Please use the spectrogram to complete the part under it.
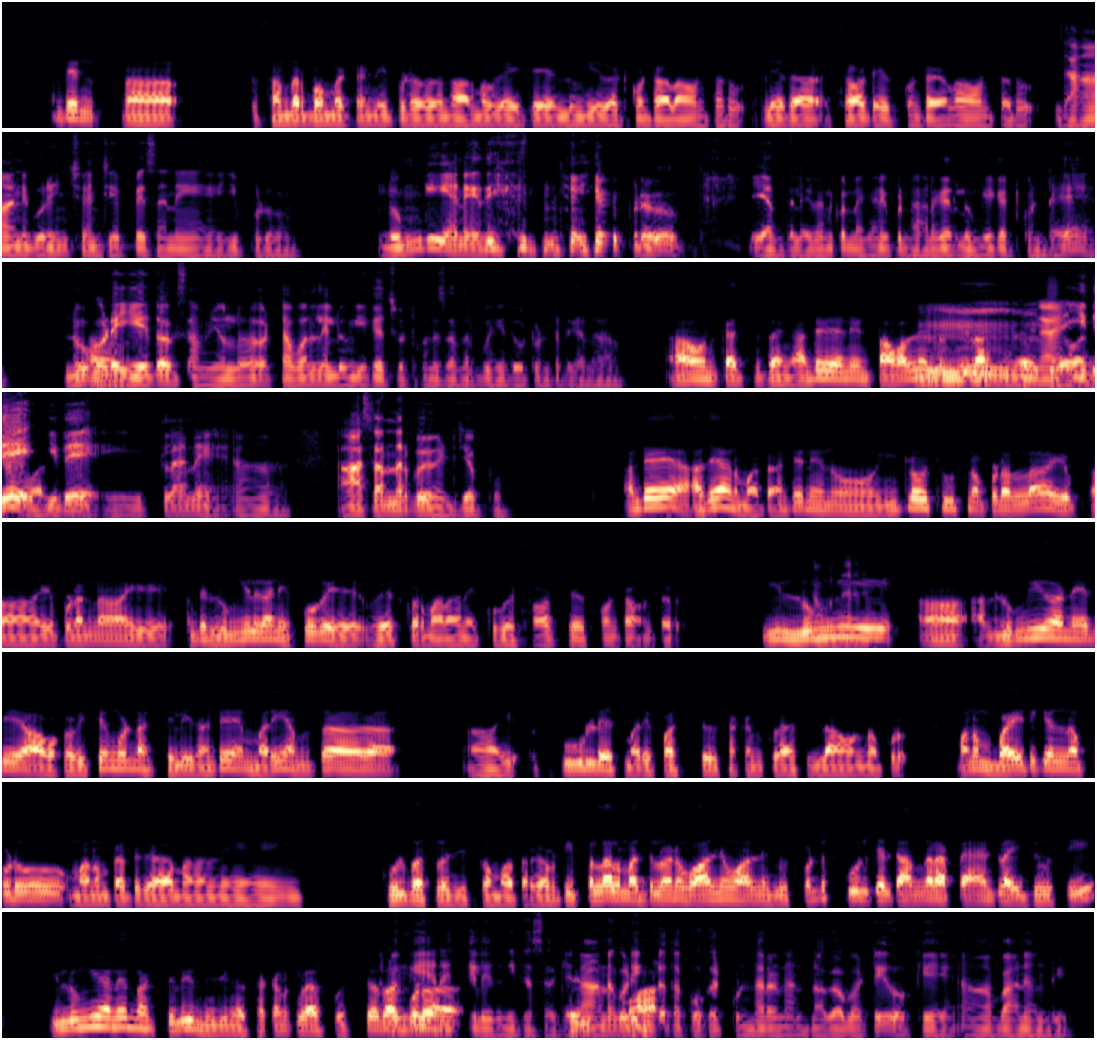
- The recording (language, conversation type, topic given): Telugu, podcast, సినిమాలు, టీవీ కార్యక్రమాలు ప్రజల ఫ్యాషన్‌పై ఎంతవరకు ప్రభావం చూపుతున్నాయి?
- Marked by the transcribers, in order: in English: "నార్మల్‌గా"; in English: "షార్ట్"; giggle; in English: "టవల్‌ని"; in English: "టవల్‌నే"; in English: "ఫీల్"; other background noise; in English: "షార్ట్స్"; tapping; in English: "స్కూల్ డేస్"; in English: "ఫస్ట్, సెకండ్ క్లాస్"; in English: "సెకండ్ క్లాస్‌కి"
